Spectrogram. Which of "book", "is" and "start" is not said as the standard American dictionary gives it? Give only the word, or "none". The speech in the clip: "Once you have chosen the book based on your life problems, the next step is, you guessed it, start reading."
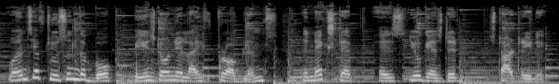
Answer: none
